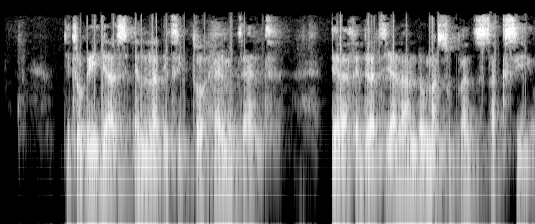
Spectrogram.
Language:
Esperanto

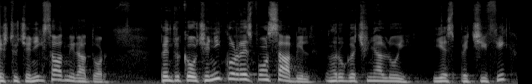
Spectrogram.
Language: Romanian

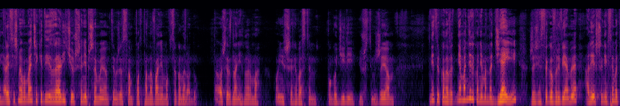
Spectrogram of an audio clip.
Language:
Polish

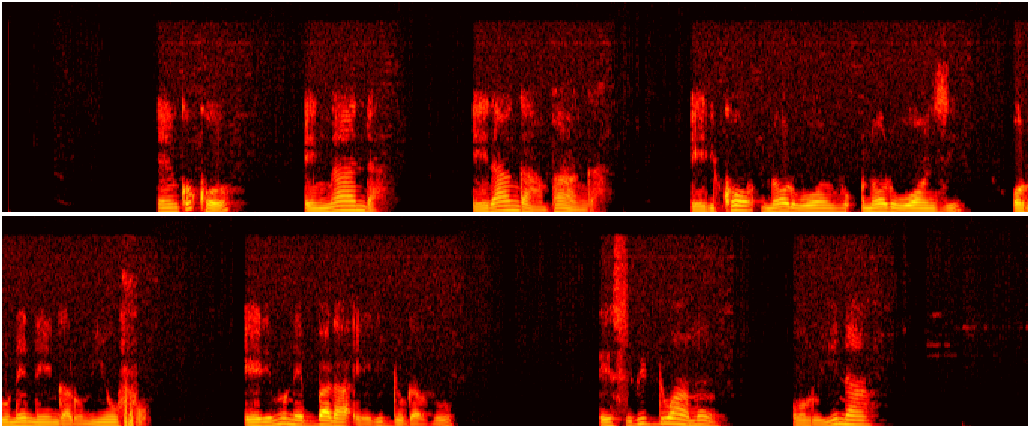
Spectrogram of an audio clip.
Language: Ganda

